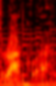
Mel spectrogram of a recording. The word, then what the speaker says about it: Raqua: Raqua, that's another one I learned the pronunciation of, is Raqua. Raqua, okay. A mix between rock and aqua.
